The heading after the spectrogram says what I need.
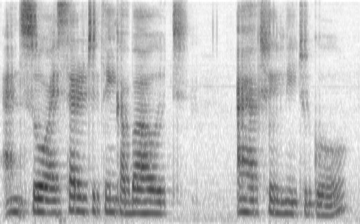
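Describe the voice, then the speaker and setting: The audio is roomy and echoey, the mic distant from this podcast guest, an artist with a Kenyan accent. In her low, slightly mellow voice she gives personal testimony at normal speed with fairly even intonation, sounding earnest and reflective in the conversational interview.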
